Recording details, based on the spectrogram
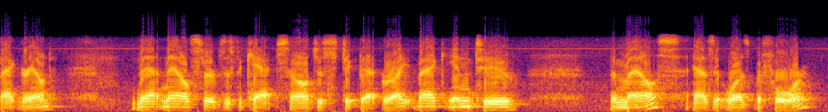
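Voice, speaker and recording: There is noticeable background noise as a man with an American accent speaks at a fairly slow pace. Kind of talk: casual repair tutorial.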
